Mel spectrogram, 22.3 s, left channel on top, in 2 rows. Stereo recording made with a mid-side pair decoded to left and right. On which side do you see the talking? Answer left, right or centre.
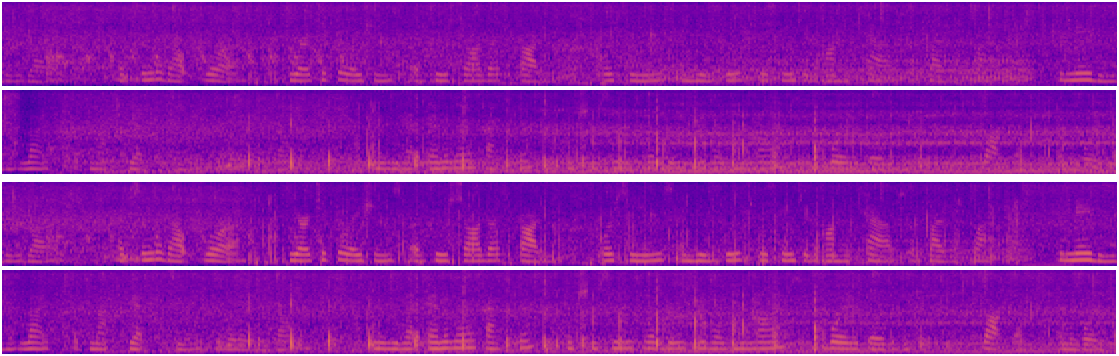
right.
